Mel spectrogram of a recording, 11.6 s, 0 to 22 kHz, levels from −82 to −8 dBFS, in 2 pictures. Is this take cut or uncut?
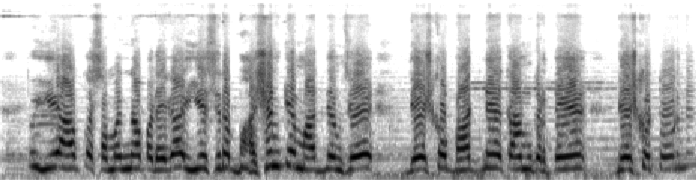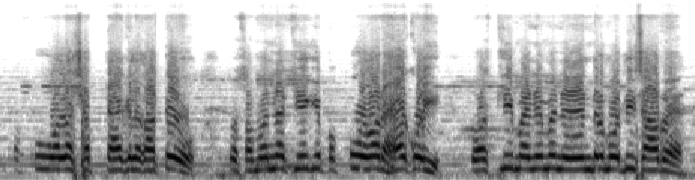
cut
